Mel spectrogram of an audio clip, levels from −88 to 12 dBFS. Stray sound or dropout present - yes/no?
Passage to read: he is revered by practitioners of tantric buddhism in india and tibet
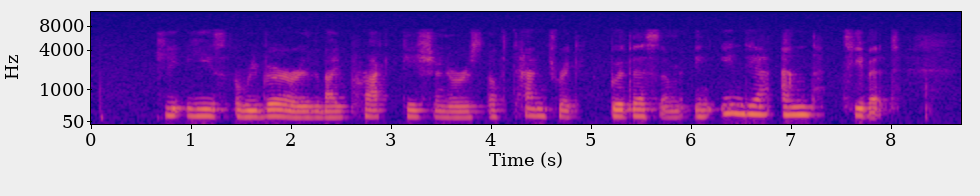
no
